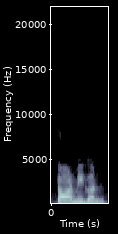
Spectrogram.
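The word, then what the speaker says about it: ptarmigan: यहां पर है टॉर्मीगन। टॉर्मीगन तो पी साइलेंट है।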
